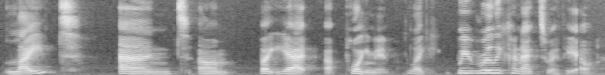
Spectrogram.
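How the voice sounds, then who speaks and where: A woman's voice: mid-range voice, takes it slowly. A woman hosting a podcast, chatting casually with her guest in person. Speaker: podcast host interviewing an author. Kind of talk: casual chat. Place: indoors, in-person podcast recording.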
